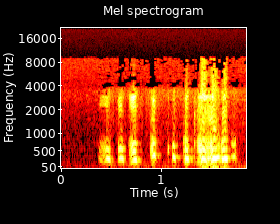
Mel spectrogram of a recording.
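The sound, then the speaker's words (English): A person imitates a dying horse with a run of strained, bleating whinnies, short choppy bursts rising into a longer wavering cry, fairly loud with no other sounds. “You can't mention a sound like a dying horse and then not try it right now.”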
